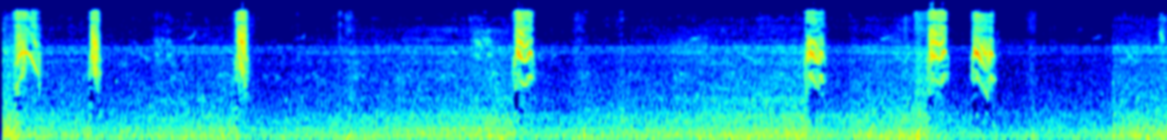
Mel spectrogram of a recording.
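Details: Female Double-collared seedeater (papa-capim) call, used by breeders to excite caged males into singing for song tournaments; about seven short, sharp, high chips spaced irregularly, a few in quick pairs, over a steady faint hiss.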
